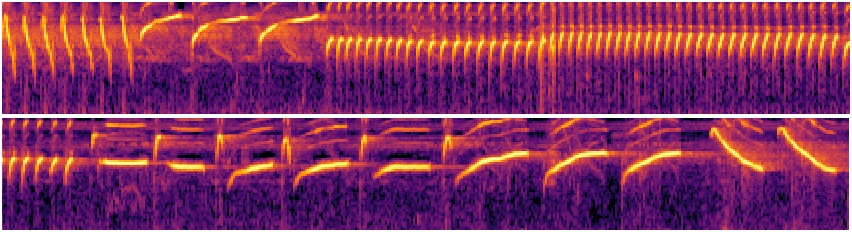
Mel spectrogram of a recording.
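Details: Canary song meant to prompt inactive canaries to sing: a quick trill, a long sustained buzzy phrase, then repeated upward-curving whistled notes spaced about half a second apart.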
